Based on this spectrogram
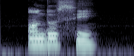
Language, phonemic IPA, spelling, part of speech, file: French, /ɑ̃.do.se/, endosser, verb, Fr-endosser.ogg
- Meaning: 1. to carry on one's back 2. to assume responsibility, to shoulder 3. to endorse 4. to take on (e.g. a role) 5. to put on, to don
